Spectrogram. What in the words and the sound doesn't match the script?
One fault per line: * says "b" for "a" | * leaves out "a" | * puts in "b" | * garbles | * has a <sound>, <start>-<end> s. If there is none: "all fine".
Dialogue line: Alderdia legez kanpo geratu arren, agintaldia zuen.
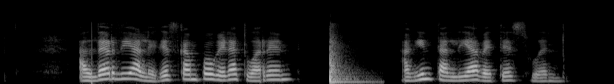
* has a thud, 3.3-3.9 s
* puts in "bete"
